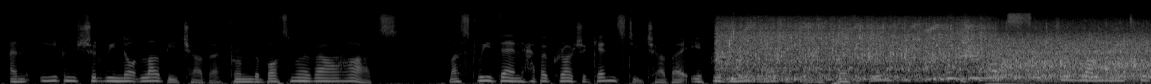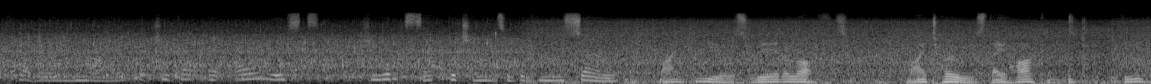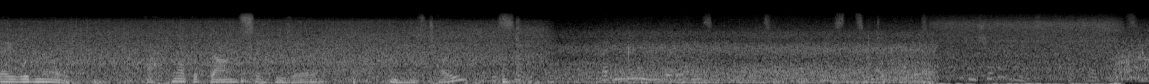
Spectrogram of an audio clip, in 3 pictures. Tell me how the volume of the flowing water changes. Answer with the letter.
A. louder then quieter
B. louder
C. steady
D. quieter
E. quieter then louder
C.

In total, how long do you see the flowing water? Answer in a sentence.
You can hear the flowing water for 27 seconds altogether.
